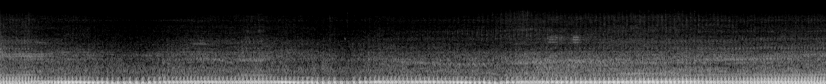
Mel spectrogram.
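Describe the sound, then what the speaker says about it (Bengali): Five motorcycles ride together on a bike tour from Bandarban to Cox's Bazar, a loud continuous engine drone with rumbling and clatter close by. "পাঁচটা বাইক"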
